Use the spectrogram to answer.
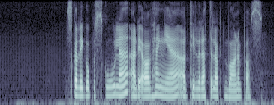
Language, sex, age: Norwegian, female, 24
